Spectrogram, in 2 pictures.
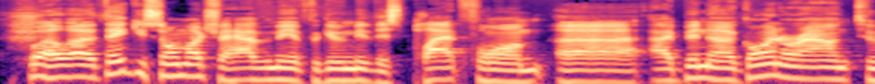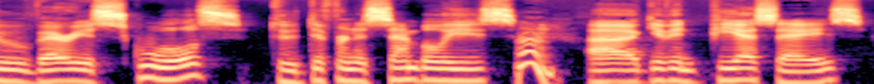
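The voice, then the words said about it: Non-rhotic northeastern US accent. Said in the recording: “I am from an area in the northeastern United States where we do speak with a non-rhotic accent ... we drop the R's at the end unless they precede a vowel”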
